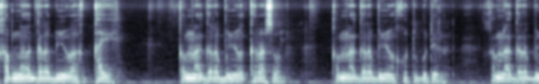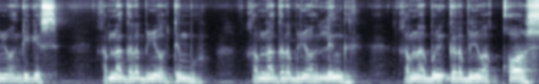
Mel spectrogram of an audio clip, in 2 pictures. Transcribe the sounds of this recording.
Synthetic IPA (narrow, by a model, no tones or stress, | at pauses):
xabnaɡaɾabuɲuwaqaj | qa̰mnaɡaɾabuɲuwakaɾaso̰l | ka̰mnaɡaɾabuɲuwakotubutḛl | xa̰mnaɡaɾabuɲuwaŋɡeɡes | xa̰bnaɡaɾabuɲuwaktembu | xa̰bnaɡaɾabuɲuwakleŋɡ | xa̰bnaɡaɾabuɲuwaqʰoːs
